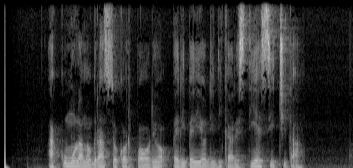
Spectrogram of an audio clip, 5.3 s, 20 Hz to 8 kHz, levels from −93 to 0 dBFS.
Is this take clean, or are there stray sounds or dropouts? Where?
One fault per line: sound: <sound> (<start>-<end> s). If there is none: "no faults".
no faults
